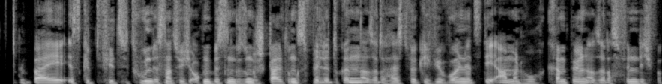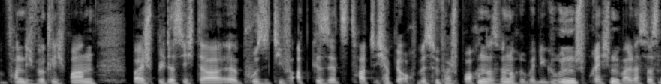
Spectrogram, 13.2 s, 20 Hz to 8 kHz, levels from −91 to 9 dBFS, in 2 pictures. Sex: male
